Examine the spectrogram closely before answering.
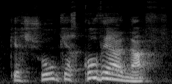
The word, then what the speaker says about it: Kerchoveana: Après, on a la Maranta Kerchoveana variegata. Kerchoveana. Normalement, latin, on ne prononce pas CH en ch.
